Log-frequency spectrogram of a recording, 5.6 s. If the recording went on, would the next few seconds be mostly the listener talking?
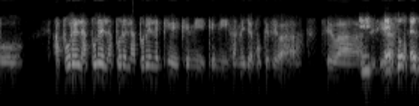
Yes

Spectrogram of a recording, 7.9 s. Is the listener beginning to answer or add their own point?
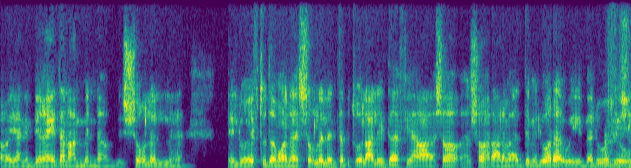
Yes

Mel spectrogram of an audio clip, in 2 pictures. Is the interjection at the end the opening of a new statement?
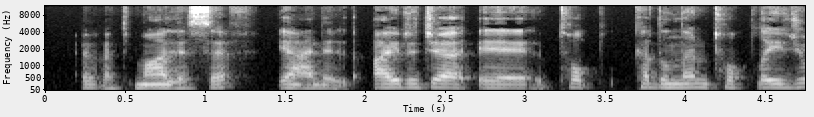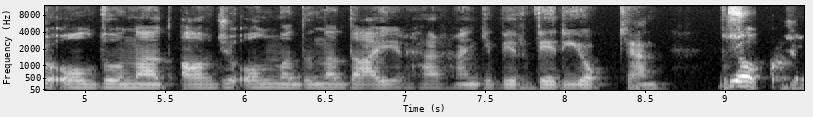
No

